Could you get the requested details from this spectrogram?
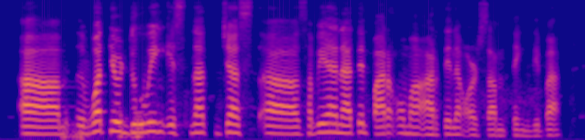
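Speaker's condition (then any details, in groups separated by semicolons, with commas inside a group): No condition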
